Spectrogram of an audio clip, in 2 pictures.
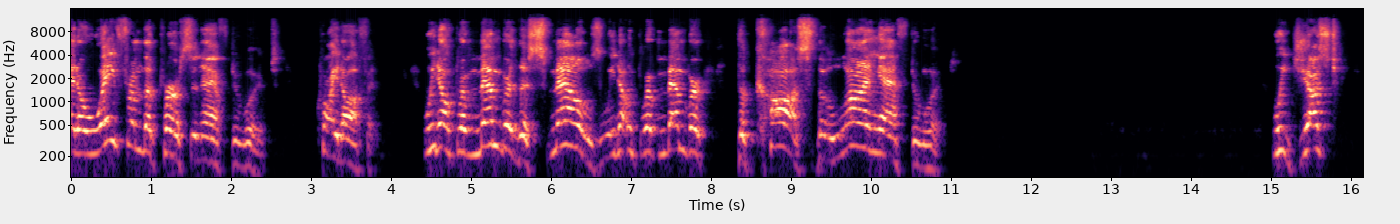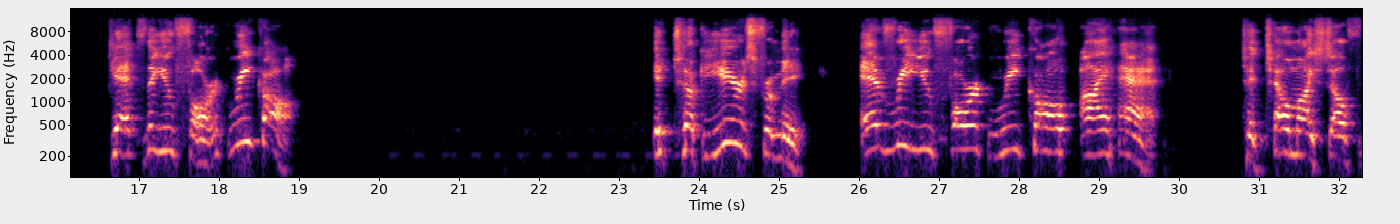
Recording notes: took us on a zoom journey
